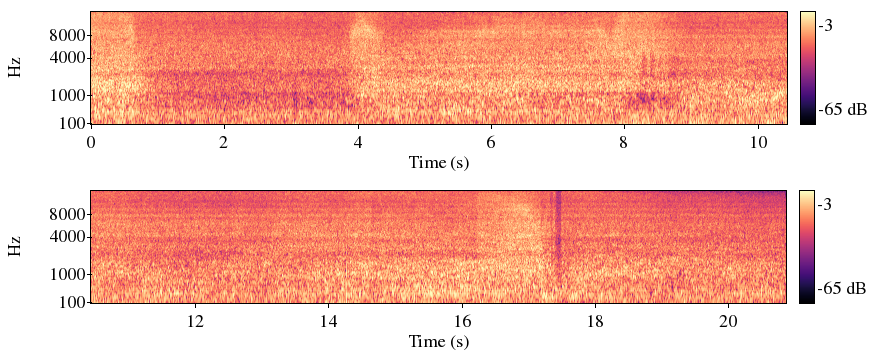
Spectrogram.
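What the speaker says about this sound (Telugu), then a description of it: "వాటర్ ఫ్లో చూడండి ఎంతగానో స్పీడ్ పోతుందో అసలు" Fast-flowing river water near Kedarnath rushes in a steady, loud, broadband roar that stays constant for about twenty seconds, with no voices over it.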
